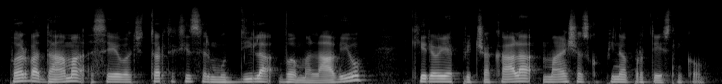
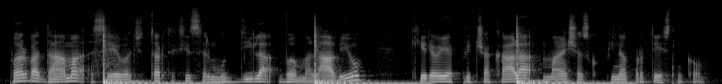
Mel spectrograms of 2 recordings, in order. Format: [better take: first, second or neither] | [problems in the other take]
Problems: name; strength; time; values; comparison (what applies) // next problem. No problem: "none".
first | background sound (Bass drum); as loud as the speech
